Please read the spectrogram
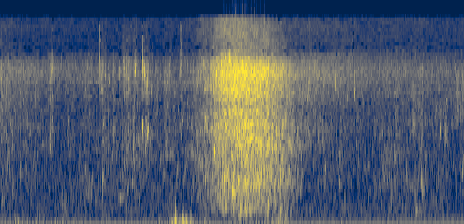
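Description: Small waves washing against the rocky shore: a steady wash with one louder surge of water about two seconds in.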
